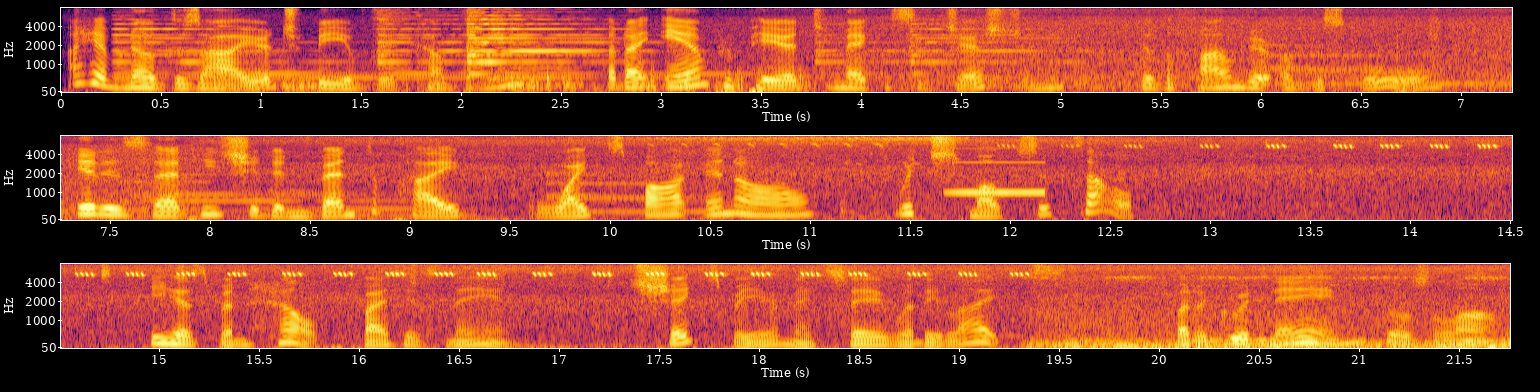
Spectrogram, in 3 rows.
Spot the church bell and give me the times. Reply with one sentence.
The church bell can be heard from 0.2 to 11.2 s.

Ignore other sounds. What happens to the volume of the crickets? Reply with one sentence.
The loudness of the crickets goes up, then down.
